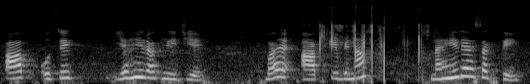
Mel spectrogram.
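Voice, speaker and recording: A woman's voice: high voice, slow pace, a bit bright, slight background noise. A woman reading the part of a weary, hard-up younger brother and father who pleads as she reads. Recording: dull lo-fi recording.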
